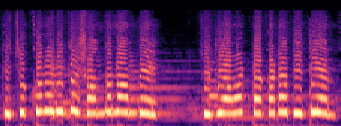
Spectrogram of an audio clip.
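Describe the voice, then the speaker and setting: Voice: very high voice, flat delivery, brisk. A performer voicing a young village boy, an earnest, polite and protective brother in a moral-story cartoon. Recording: loud music bed under voice.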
